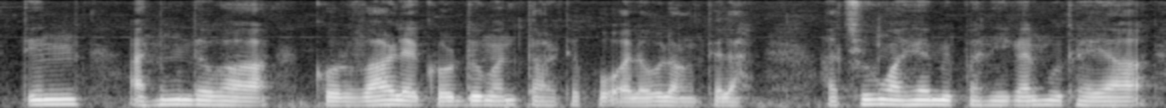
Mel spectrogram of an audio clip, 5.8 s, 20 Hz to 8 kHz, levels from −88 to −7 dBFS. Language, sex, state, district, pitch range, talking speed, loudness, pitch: Mizo, male, Mizoram, Aizawl, 110-120 Hz, 285 wpm, -20 LUFS, 115 Hz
